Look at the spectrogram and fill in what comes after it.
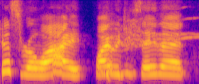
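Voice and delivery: very high sobbing, weeping voice. Role-play game player voicing his character, crying. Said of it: "he's just sitting over there crying".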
